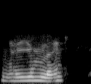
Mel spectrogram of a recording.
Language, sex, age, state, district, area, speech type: Manipuri, male, 18-30, Manipur, Tengnoupal, rural, conversation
